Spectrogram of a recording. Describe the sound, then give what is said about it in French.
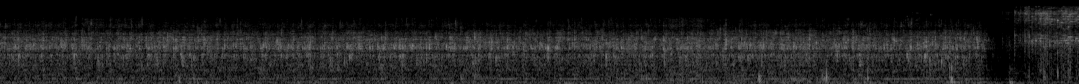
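Shower water runs in a steady, dense hiss with faint splashes and patters, briefly dipping near the end before resuming, as someone showers in an apartment to wash off blood. No voices. “Puis retourne à l'appartement, enlever le sang, prendre une douche.”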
